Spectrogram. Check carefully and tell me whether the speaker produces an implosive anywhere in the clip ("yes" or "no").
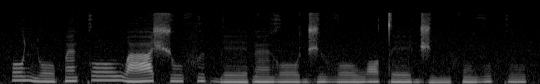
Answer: yes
